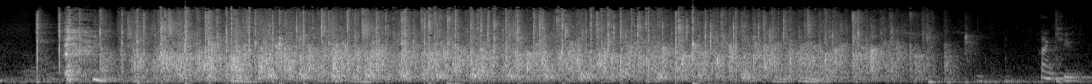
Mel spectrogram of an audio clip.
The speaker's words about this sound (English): I'm also really pleased to see that we have the company of several past presidents. Could I ask them please to all stand up so we could give you a round of applause?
